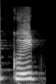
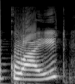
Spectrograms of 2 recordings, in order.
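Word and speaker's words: quiet: बहुत सारे लोग इसे क्विट पढ़ते हैं बट वो रॉन्ग होता है। इसकी सही प्रोनंसिएशन है क्वाइट।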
